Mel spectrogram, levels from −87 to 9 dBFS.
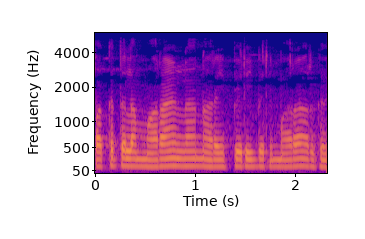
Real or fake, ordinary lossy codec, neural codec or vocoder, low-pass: real; none; none; 5.4 kHz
